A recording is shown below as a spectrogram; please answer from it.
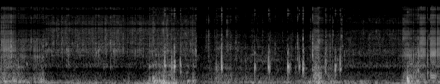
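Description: Muffled knocks, clicks and low rumbling heard underwater through a camera housing as a diver grabs and grapples with a spiny lobster by hand, with a short cluster of knocks about halfway through.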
